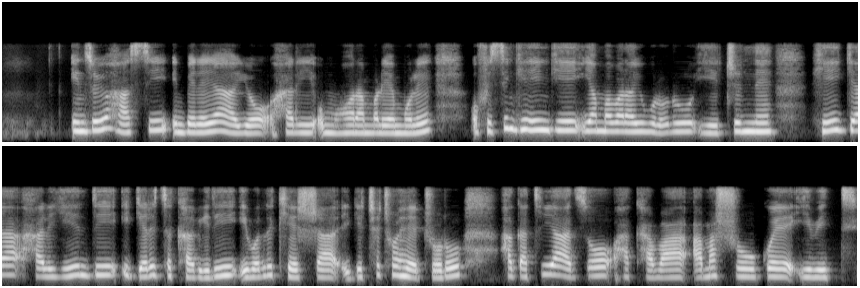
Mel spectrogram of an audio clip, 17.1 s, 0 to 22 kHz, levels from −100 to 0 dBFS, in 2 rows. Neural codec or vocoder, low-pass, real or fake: codec, 16 kHz, 0.9 kbps, LongCat-Audio-Codec; 7.2 kHz; fake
